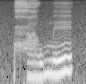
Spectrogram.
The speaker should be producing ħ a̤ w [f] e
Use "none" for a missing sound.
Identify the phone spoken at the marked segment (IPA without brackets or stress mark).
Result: m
